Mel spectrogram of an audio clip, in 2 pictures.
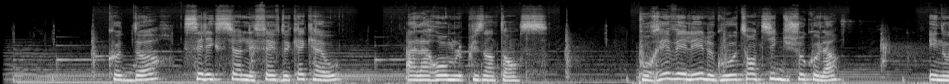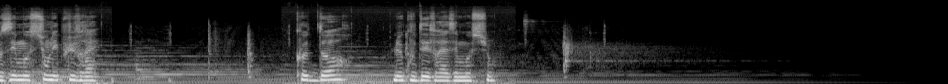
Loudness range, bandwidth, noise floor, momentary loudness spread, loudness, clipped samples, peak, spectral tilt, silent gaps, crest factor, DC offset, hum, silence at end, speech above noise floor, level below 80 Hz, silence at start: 5 LU; 17 kHz; -73 dBFS; 19 LU; -11 LUFS; under 0.1%; 0 dBFS; -5 dB/octave; none; 14 dB; under 0.1%; none; 3.75 s; 63 dB; -32 dBFS; 0.05 s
